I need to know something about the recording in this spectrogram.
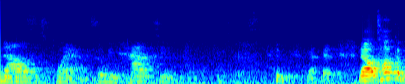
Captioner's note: laugh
